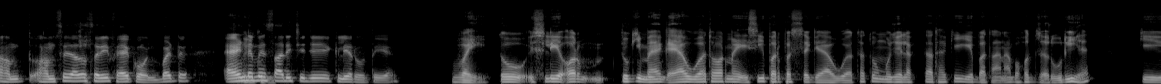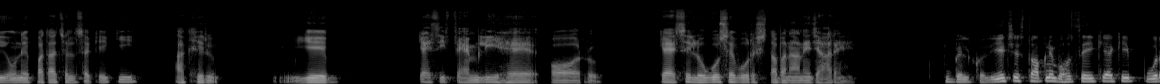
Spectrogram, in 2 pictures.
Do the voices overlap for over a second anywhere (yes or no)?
no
